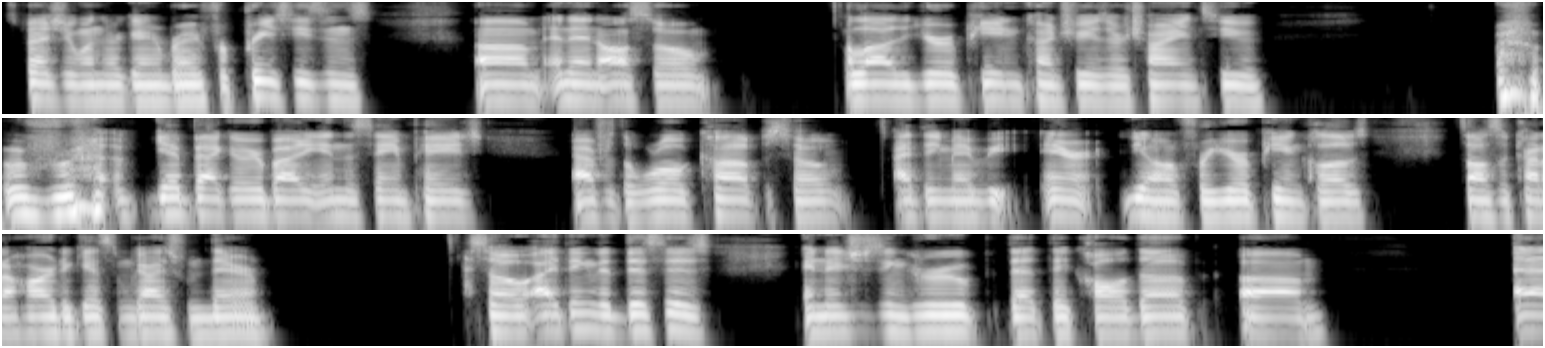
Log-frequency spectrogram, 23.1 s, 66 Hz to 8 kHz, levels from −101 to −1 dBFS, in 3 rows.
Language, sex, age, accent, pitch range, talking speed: English, male, 20-39, American, 115-125 Hz, 170 wpm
